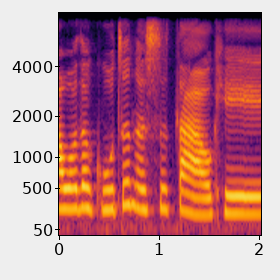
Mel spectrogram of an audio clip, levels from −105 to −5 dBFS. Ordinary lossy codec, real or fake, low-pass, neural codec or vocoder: none; real; 7.2 kHz; none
